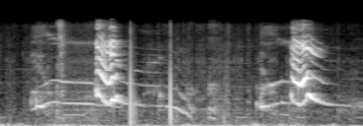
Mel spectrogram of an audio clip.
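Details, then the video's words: Female pet Boston Terrier singing along in a duet; two short wavering howls with bright yipping bursts, a falling whine between them. "Boston Terrier [Mamas] loves to sing!"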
